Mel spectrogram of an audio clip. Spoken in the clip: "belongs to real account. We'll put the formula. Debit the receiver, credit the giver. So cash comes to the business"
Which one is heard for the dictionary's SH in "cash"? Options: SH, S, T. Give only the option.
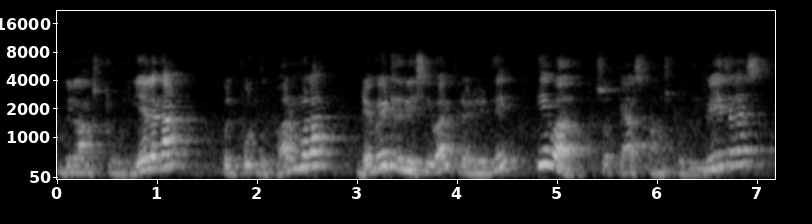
S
